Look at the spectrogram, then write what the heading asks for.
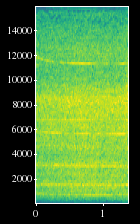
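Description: A robot vacuum cleaner runs with a steady, close motor whine and airy suction hiss that stays constant and unbroken throughout.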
